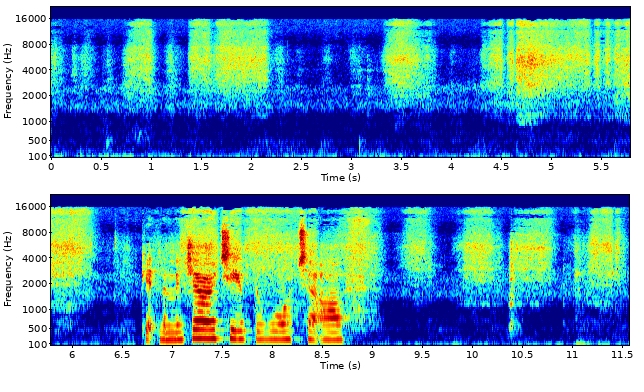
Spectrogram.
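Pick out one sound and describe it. A damp cloth rubs softly against a wooden bowl.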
